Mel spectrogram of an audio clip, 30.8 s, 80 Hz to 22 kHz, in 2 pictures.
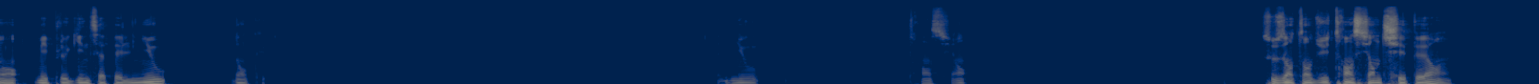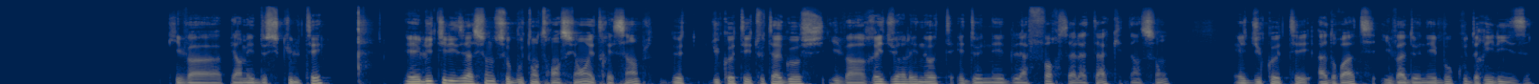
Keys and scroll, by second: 0.3 shift+n, 1.4 e, 3.5 BackSpace, 5.1 Caps_Lock, 7.0 shift+n, 7.4 e, 8.2 space, 9.1 r, 11.9 BackSpace, 12.4 n, 14.3 space, 15.5 h, 19.0 Return.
